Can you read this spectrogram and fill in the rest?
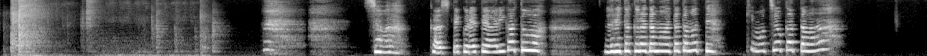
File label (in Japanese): お姉さんが囁きながら全身舐めまわす, ASMR; KU100; 身も心もトロけるほど舐め犯す変態ドSお姉さん 私でしか射精(だ)せないようにい～っぱい舐めてア・ゲ・ル; SEあり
